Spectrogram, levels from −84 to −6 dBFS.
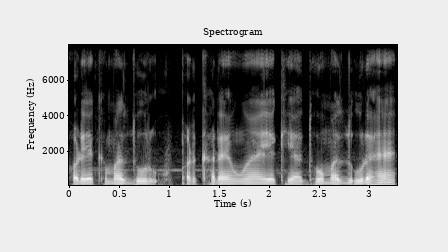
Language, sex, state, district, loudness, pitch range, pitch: Hindi, male, Bihar, West Champaran, -19 LUFS, 110-115 Hz, 110 Hz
